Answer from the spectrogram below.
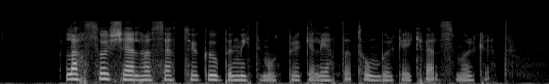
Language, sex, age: Swedish, female, 28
